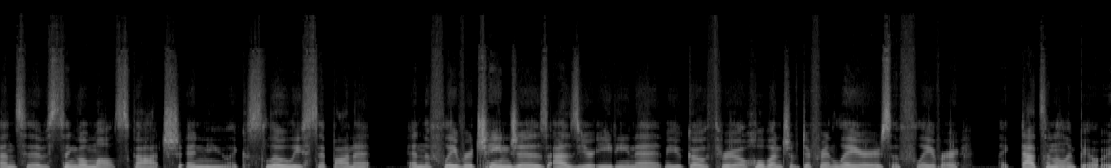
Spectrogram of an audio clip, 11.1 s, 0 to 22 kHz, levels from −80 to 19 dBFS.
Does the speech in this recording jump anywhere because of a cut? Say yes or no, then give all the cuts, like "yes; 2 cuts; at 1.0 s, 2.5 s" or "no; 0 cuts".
no; 0 cuts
